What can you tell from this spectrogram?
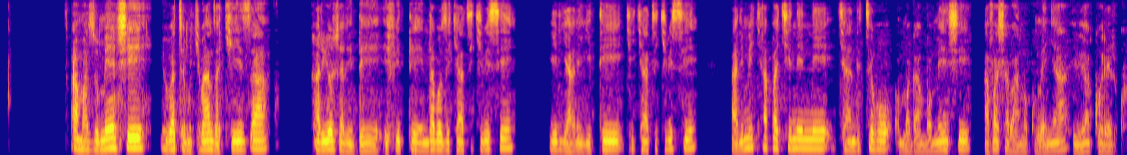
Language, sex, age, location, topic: Kinyarwanda, female, 36-49, Kigali, health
